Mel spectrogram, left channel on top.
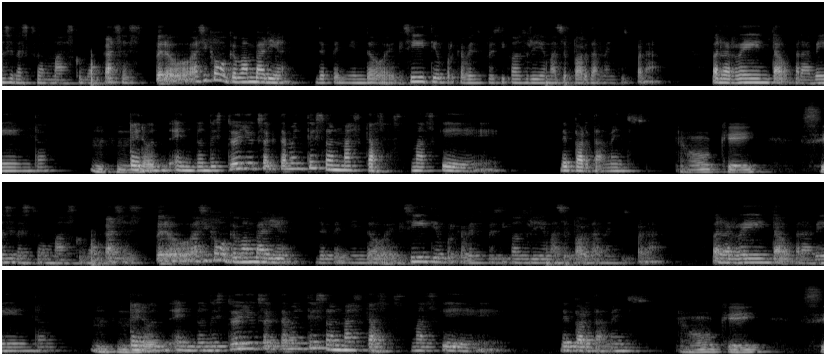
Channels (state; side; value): normal; both; correlation 0.68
